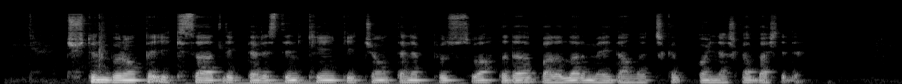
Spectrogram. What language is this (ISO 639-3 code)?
uig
